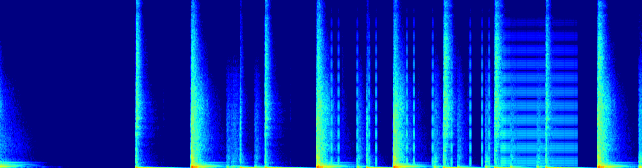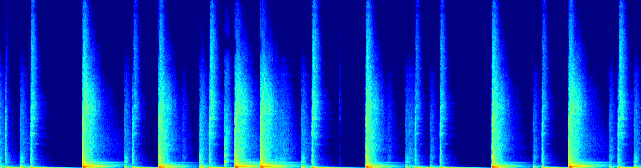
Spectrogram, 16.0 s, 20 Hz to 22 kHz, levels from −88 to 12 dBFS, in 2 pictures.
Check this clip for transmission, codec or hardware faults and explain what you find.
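Two bits of mobile-phone interference sit in the music, back to back.

From 4.14 to 6.13 s there are GSM signalling bursts: a nearby 2G phone's sporadic radio pulses, rectified by the audio circuitry, galloping as ticks and short 217 Hz buzzes, roughly 15 dB under the music.

From 6.26 to 7.22 s comes steady GSM phone buzz: continuous call-mode transmission rectified into a hard, raspy 217 Hz drone full of harmonics, about 23 dB below the music.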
